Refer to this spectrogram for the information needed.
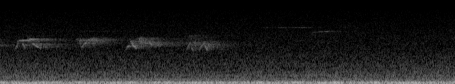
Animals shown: Black-throated Green Warbler (Setophaga virens), American Robin (Turdus migratorius)

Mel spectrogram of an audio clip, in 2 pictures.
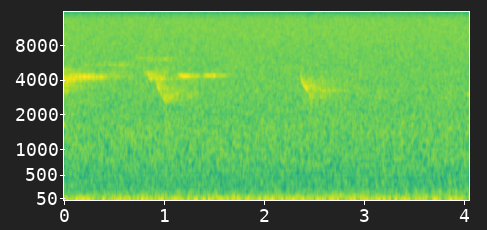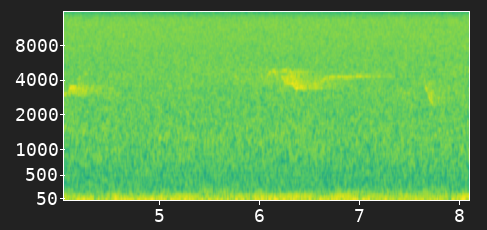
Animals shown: Eastern Wood-Pewee (Contopus virens), Black-throated Green Warbler (Setophaga virens), Blue-headed Vireo (Vireo solitarius)

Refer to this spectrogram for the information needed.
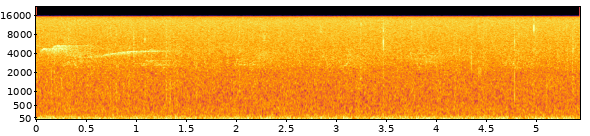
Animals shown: Red-eyed Vireo (Vireo olivaceus), Eastern Wood-Pewee (Contopus virens)

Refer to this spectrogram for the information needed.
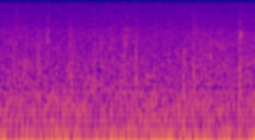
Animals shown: Scarlet Tanager (Piranga olivacea)

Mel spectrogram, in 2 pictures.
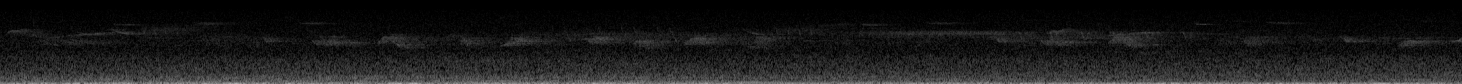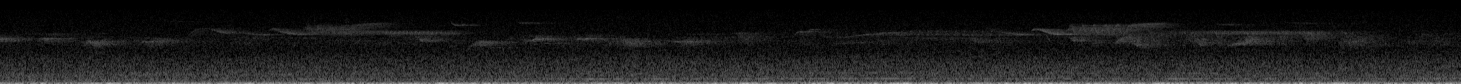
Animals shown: Pine Warbler (Setophaga pinus), Brown Creeper (Certhia americana), Scarlet Tanager (Piranga olivacea), Eastern Wood-Pewee (Contopus virens), Ovenbird (Seiurus aurocapilla), Black-throated Blue Warbler (Setophaga caerulescens)

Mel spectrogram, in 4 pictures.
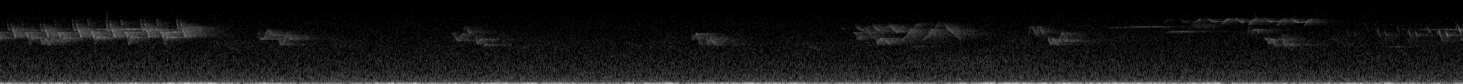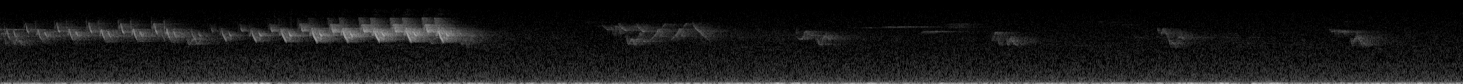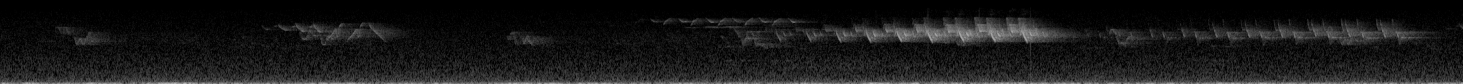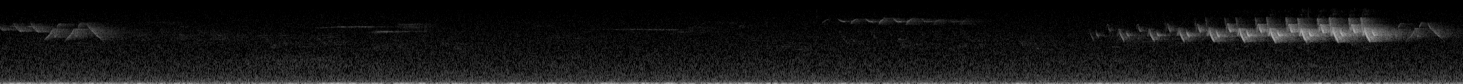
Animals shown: Red-eyed Vireo (Vireo olivaceus), Black-throated Green Warbler (Setophaga virens), Black-and-white Warbler (Mniotilta varia), Chestnut-sided Warbler (Setophaga pensylvanica), Ovenbird (Seiurus aurocapilla)

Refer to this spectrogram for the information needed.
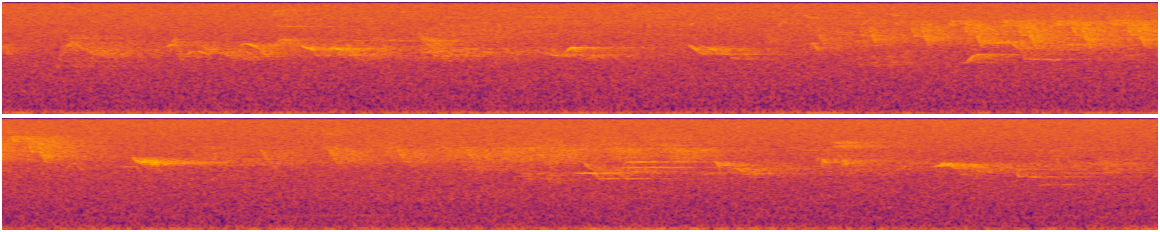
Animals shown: Ovenbird (Seiurus aurocapilla), Wood Thrush (Hylocichla mustelina), Scarlet Tanager (Piranga olivacea), American Robin (Turdus migratorius)

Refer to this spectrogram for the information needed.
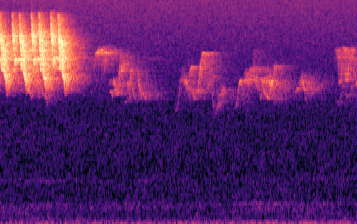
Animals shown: Scarlet Tanager (Piranga olivacea), Ovenbird (Seiurus aurocapilla), Red-eyed Vireo (Vireo olivaceus)

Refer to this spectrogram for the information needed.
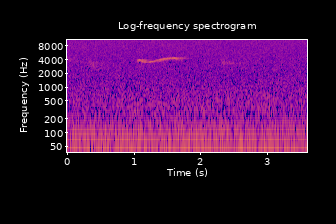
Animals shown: Blue-headed Vireo (Vireo solitarius), Eastern Wood-Pewee (Contopus virens)

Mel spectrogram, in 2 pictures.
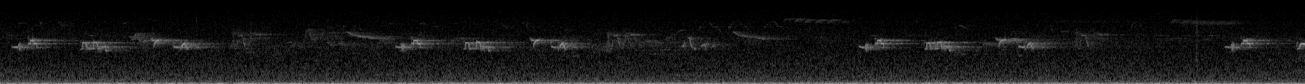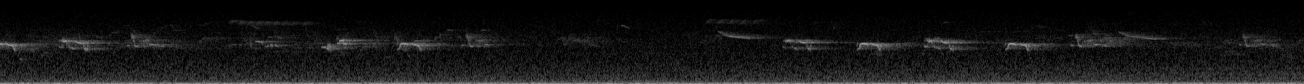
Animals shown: Black-capped Chickadee (Poecile atricapillus), American Robin (Turdus migratorius), Red-winged Blackbird (Agelaius phoeniceus), Swainson's Thrush (Catharus ustulatus)

